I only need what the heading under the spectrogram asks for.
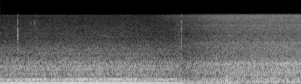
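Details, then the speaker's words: Goodman GPH heat pump package unit after evaporator coil replacement, running in heat while charge is weighed in (9 lb 6 oz): steady low compressor hum and even outdoor fan rush, no rattles or squeals; normal operation. "see now the compressor's on an outdoor fan motor I'm going to go ahead and check the charge and then we'll fiddle with this a little bit"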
